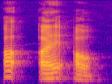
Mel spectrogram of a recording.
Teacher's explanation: तो आ जब हम बोलते हैं तो हमारा मुख पूरा खुल जाता है, और अर्धविवृत यानी हमारा मुंह जब आधा खुला रहता है, अ ऐ औ। तो ये इस मुख विवर खुलने के आधार पर 4 प्रकार के स्वर हो गए।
